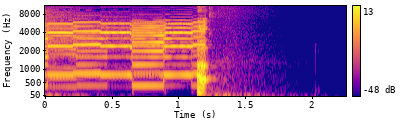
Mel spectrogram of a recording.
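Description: Clean electric guitar in a song playing a short phrase of held notes, broken by one sharp hit a little after a second in, then fading to silence near the end.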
